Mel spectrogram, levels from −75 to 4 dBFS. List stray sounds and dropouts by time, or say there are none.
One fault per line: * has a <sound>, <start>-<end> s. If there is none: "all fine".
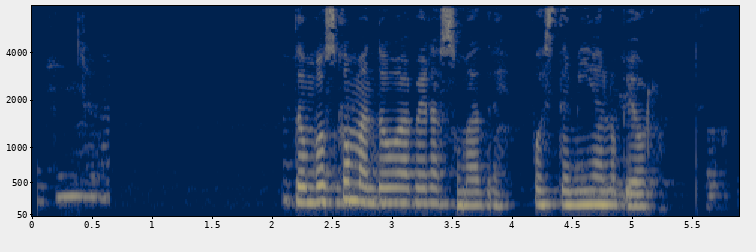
all fine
